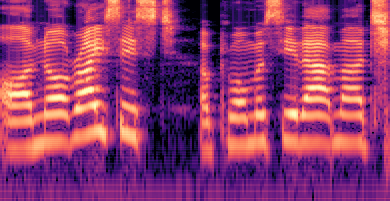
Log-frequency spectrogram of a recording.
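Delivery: impression with a Scottish-sounding accent. Asked why they're being John F. Kennedy, answering in a John F. Kennedy impression. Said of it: "Why is your John F. Kennedy Scottish?".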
